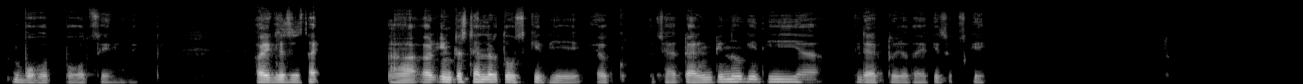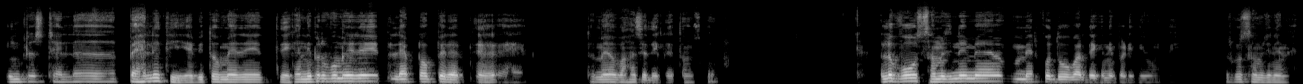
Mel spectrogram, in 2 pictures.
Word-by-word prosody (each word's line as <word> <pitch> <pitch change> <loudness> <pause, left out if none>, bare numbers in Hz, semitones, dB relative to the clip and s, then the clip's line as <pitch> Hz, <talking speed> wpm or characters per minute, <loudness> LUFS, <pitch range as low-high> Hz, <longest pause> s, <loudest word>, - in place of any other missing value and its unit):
बहुत 95 -3 -4
बहुत 95 0 -8
सही 95 -1 -9
मूवी 95 0 -26
थ - - -54 1.0
और 110 - +7
एक 110 -1 +6
जैसे 105 0 +1
स 110 +1 0 0.8
हाँ 100 0 -1
और 110 0 +3
इंटरस्टेलर 115 0 +4
तो 110 - +3
उसकी 105 +1 -2
भी 100 -2 -8
एक 95 - -15 0.2
अ, - - -2
को - - -21 0.3
चाहे 100 - -7
टारेंटिनो 110 +5 0
की 125 0 -2
थी 120 0 -4
या 115 0 -8 0.5
डायरेक्टर 100 -1 -4
जो 100 - -7
होता 100 +1 -11
है - - -10
किस - - -11
उसकी। 100 -1 -14 1.8
तो - - -32 1.4
इंटरस्टेलर 125 +1 -5
पहले 135 +4 +3
थी, 100 -3 0
अभी 115 +3 -2
तो 120 - +2
मैंने 115 0 +3 0.2
देखा 110 +2 0
नहीं 125 +2 +5
पर 145 - +2
वो - - +6
मेरे 145 0 +6 0.2
लैपटॉप 125 +1 +1
पे - - +6
रहते - - -4 0.3
है। 95 -1 -15 0.7
तो 120 - -12
मैं 115 0 +2
वहाँ 110 +1 -4
से 110 0 -2
देख 100 -1 -8
लेता 95 0 -13
हूँ - - -14
उसको। - - -17 1.6
मतलब 145 +2 +6
वो 145 +2 +7
समझने 130 +1 +4
में 140 0 +5 0.4
मेरे 120 0 -3
को - - +3
2 120 -1 +2
बार 115 - +2
देखनी 410 0 -2
पड़ी 395 -2 -9
थी 395 - -17
वो 395 - -14
मूवी, - - -32 0.5
उसको 115 +1 -8
समझने 105 -3 -3
में। 95 - -11
115 Hz, 160 wpm, -22 LUFS, 105-125 Hz, 1.8 s, और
